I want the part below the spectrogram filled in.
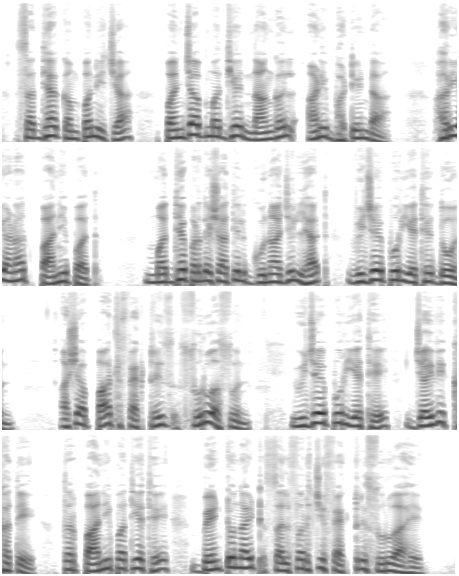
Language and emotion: Marathi, neutral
